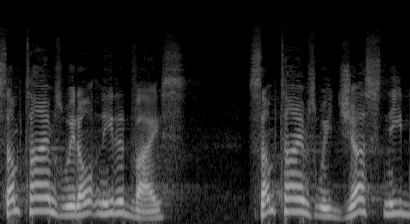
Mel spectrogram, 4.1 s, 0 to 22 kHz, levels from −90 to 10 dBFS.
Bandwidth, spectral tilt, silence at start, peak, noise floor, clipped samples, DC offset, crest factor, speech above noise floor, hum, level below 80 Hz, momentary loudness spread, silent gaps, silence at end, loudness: 11.5 kHz; -6.5 dB/octave; 0 s; -12 dBFS; -69 dBFS; under 0.1%; under 0.1%; 18 dB; 40 dB; none; -66 dBFS; 6 LU; none; 0 s; -30 LUFS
